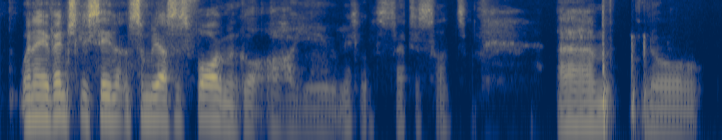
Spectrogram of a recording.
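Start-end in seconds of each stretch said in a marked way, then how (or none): 1.9-3.4 very soft, slow, upset muttered grumble. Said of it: "I was so upset when".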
